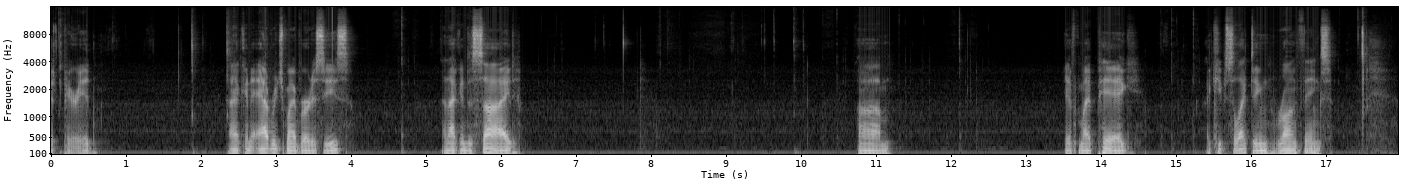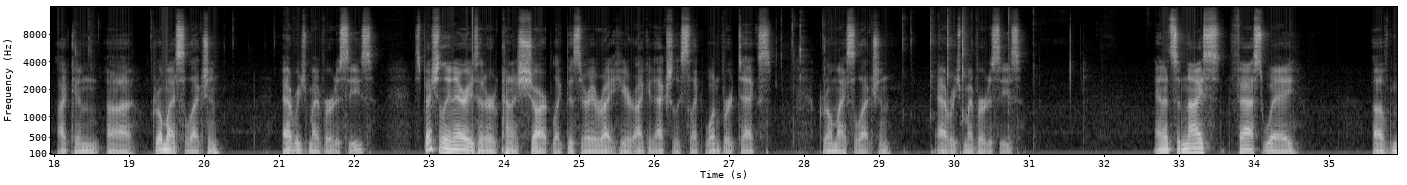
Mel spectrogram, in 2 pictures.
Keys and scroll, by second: 0.1 shift+., 1.9 shift+g, 2.4 g, 7.3 alt+f, 9.5 alt+g, 10.0 alt+g, 18.5-21.3 typing, 28.4-30.4 typing.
